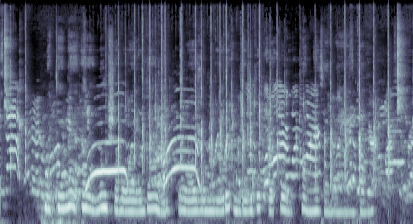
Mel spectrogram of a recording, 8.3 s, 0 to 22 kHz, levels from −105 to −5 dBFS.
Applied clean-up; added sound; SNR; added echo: classical method log-MMSE.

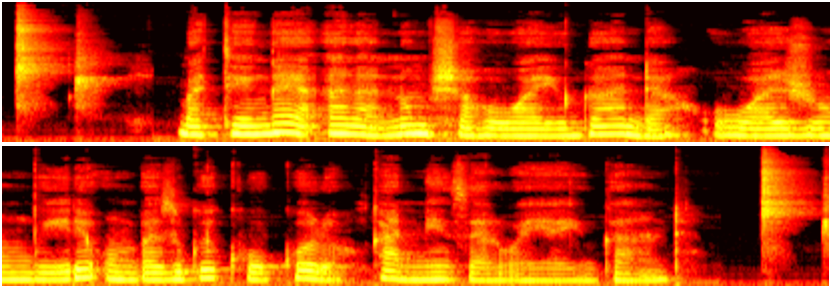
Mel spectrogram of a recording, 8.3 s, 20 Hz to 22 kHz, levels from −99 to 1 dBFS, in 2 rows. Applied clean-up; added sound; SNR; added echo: none; none; none; none.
